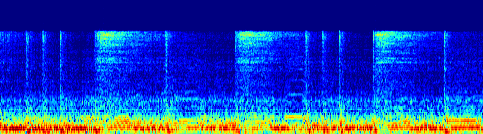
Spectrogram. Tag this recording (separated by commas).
playing drum kit, Music, Percussion, Musical instrument, Drum kit, Heavy metal, Drum, Rock music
